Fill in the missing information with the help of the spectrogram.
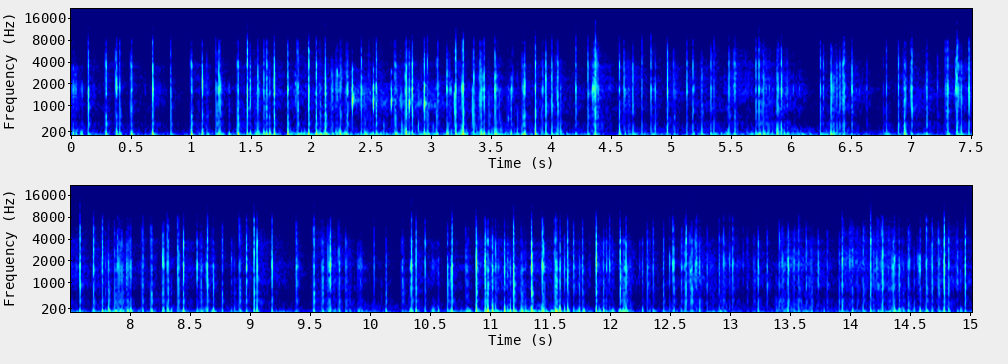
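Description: Long nails rapidly tap and scratch the rhinestones of a small green rhinestone-studded perfume bottle with a metal frame, held close to the microphone. A dense, steady stream of quick clicks and crackling scratches runs throughout, with bright, sharp ticks over a heavy low thumping from the close handling.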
